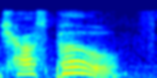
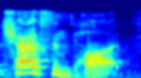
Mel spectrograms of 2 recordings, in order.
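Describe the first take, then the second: First: It is said with a French-style reading. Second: It is said with an American-style reading. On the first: The speaker calls it right. "it's actually pronounced the Chassepoe" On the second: The speaker calls it wrong. "That's the American"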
